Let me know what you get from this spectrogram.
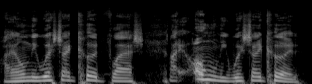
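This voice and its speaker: A man's voice: fairly high pitch, moderate pace, no room sound, clean studio sound, lightly acted. A man voicing a troubled, glum young man in a comic-book reading.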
